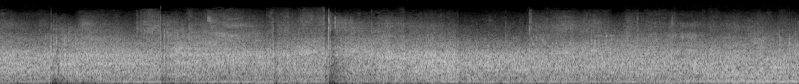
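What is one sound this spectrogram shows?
Ice skates scrape and glide across the ice.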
